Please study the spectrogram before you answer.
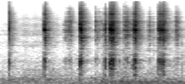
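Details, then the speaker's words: File test on a cassette: about seven short, bright scraping strokes, the file biting only slightly and mostly skating over the teeth; hard, fairly uniformly hardened teeth. "yeah the file it bites in ever so slightly but yeah skates pretty nicely over the top of um yeah all these teeth"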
